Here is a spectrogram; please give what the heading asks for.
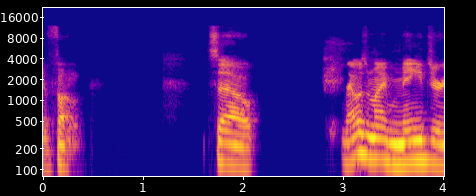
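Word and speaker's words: Vogt: What is I said Voit? Who? How do you pronounce his last name? Vote. Oh, okay. Vote.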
